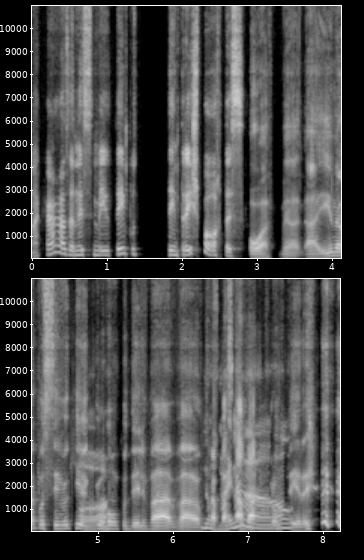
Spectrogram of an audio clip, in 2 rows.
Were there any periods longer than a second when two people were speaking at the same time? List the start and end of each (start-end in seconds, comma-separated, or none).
6.3-7.6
